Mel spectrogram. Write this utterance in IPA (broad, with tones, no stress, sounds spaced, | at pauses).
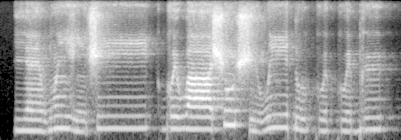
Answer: j ɛ̃˨ ɡʷ ĩ˧ ɣ ĩ˨ ʃ iː˦ | ɡʷ e˧ w aː˧ ʃ ũ˦ ʃ ɨ˨ w iː˦ ɗ u˧ kʷ e˧ kʷ e˧ b ɨ˦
